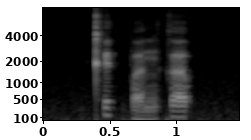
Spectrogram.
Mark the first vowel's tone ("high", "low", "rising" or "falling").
high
